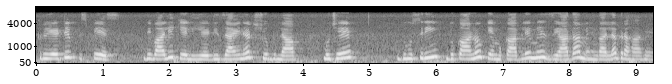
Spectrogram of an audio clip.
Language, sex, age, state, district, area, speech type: Urdu, female, 30-45, Delhi, East Delhi, rural, read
